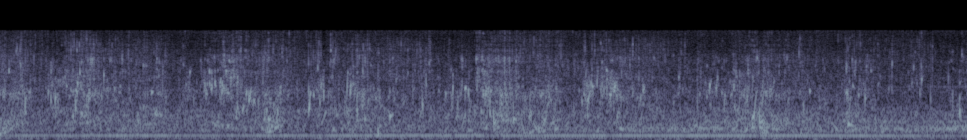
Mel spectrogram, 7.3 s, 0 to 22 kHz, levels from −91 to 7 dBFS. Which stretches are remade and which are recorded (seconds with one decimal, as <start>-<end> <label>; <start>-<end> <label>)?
0.0-1.1 remade; 1.1-2.8 recorded; 2.8-3.8 remade; 3.8-7.3 recorded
